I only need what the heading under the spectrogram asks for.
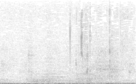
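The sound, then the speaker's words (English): Faint scratchy strokes of a pencil sketching on a piece of paper, a few short quick scrapes over a soft background hiss, with no voices. “I'm sitting here sketching on a piece of paper because I'm having trouble picking one thing as well.”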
